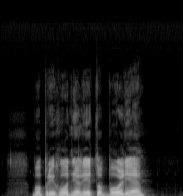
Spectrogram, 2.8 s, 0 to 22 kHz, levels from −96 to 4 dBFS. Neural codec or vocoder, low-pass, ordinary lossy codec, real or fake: vocoder, 44.1 kHz, 128 mel bands every 256 samples, BigVGAN v2; 19.8 kHz; none; fake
